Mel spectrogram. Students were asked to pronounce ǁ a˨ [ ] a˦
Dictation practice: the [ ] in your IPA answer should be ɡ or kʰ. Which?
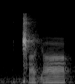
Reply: ɡ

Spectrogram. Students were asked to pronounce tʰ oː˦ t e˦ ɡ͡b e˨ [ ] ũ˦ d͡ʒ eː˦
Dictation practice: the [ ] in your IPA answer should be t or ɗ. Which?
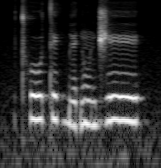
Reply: ɗ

